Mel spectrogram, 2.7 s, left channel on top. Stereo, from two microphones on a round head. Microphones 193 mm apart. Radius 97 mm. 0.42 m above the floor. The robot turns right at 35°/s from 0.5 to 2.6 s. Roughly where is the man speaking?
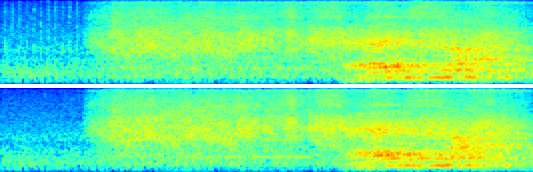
Behind.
